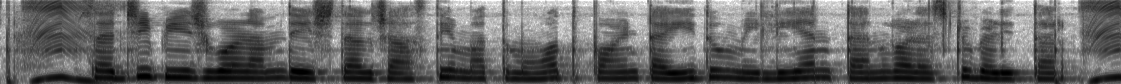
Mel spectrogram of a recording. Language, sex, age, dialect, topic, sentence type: Kannada, female, 18-24, Northeastern, agriculture, statement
